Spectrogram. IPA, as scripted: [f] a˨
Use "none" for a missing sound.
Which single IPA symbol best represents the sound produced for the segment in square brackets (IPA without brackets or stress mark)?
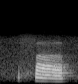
f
